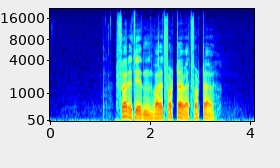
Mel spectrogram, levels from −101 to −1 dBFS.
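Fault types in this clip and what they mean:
No technical fault can be heard in this speech recording. There is nothing to list for it.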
